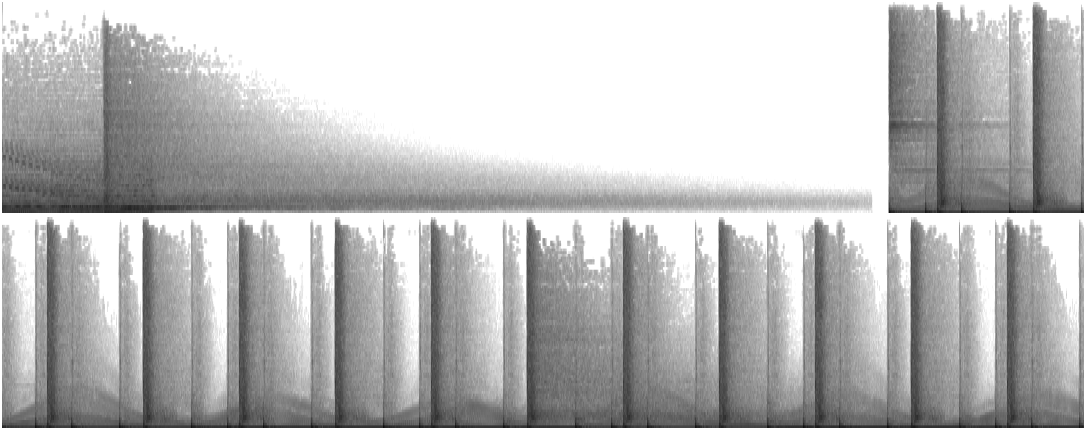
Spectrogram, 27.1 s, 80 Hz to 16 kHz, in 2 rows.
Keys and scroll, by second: 1.8-4.3 typing, 4.8 Return, 6.3 z, 9.1 space, 11.0 p, 19.5 ctrl+=, 20.4 space.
